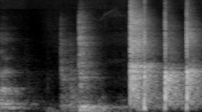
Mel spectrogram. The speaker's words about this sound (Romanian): Gata? Gata să dau din palme, tipa, sau cum?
